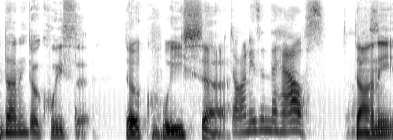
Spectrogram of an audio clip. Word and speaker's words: Doquisa: how do you say your last name donnie dokusa donnie's in the house donnie is in the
